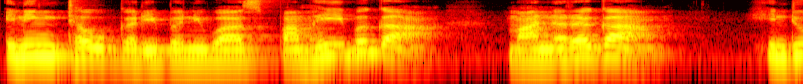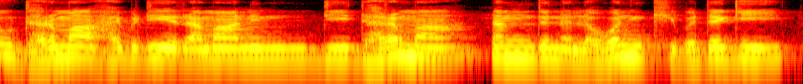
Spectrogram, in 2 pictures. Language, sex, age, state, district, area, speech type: Manipuri, male, 60+, Manipur, Imphal West, urban, spontaneous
